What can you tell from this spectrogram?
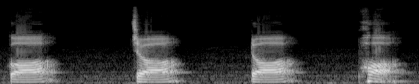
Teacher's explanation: এখানে ফ থেকে বেশি বাতাস নির্গত হচ্ছে। সুতরাং ফটা হল মহাপ্রাণ ধ্বনি।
